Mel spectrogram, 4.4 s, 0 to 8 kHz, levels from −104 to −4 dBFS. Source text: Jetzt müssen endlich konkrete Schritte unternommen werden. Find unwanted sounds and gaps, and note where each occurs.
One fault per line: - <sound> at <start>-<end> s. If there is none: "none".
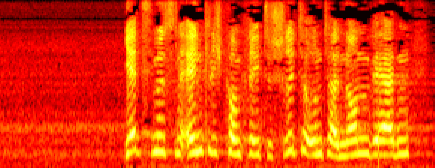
none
